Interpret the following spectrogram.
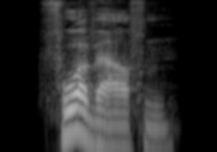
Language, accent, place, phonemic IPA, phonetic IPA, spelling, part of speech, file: German, Germany, Berlin, /ˈfoːʁˌvɛʁfən/, [ˈfoːɐ̯ˌvɛɐ̯fn̩], vorwerfen, verb, De-vorwerfen.ogg
- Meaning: 1. to throw at, throw forward 2. to throw at, throw forward: to feed to (throw at an animal as food) 3. to accuse of, to reproach someone for something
